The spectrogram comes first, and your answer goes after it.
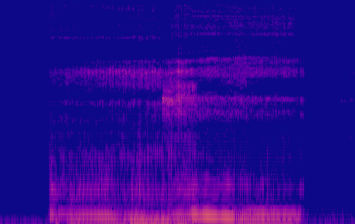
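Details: Two English Bulldog brothers sleeping together and snoring loudly indoors; a single long, buzzy, low rattling snore lasting about two and a half seconds, rich in layered harmonics, between quiet pauses.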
